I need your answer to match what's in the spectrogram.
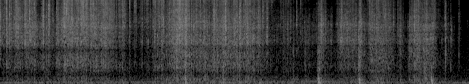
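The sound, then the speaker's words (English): Continuous crinkling of foil wrapping paper, a bright rustly texture with occasional sharper crackles and snaps as the sheet is handled, steady throughout with no voices. “The paper's really cool, though. It's like foil.”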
